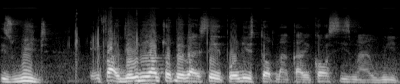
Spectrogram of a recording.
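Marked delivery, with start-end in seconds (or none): none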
